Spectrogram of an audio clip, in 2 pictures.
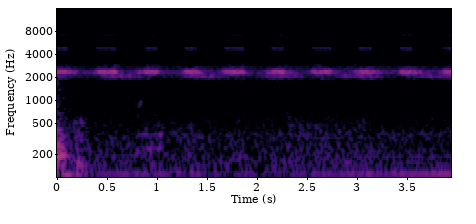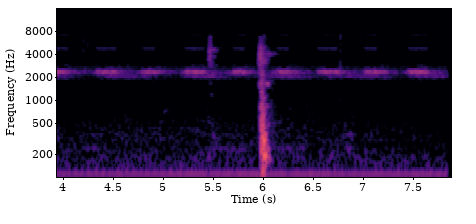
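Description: Cricket chirping steadily at about two chirps a second over a low steady hum, with a single sharp click about six seconds in.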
